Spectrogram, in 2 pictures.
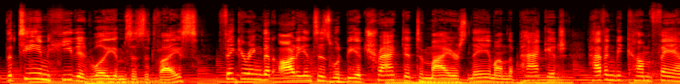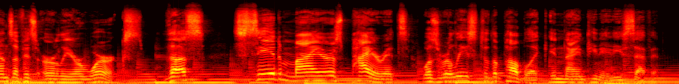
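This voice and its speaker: Joking podcast host with a chatty voice. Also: male voice, fairly high pitch, very animated, moderate pace, hardly any pauses, music in the background. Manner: playful, jokey banter. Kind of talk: scripted narration then casual chat.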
